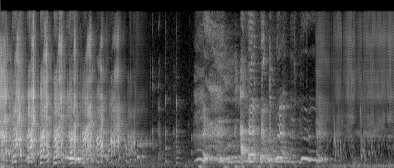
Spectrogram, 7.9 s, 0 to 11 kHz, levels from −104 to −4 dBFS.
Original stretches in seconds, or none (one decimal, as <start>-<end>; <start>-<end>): 3.0-6.3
